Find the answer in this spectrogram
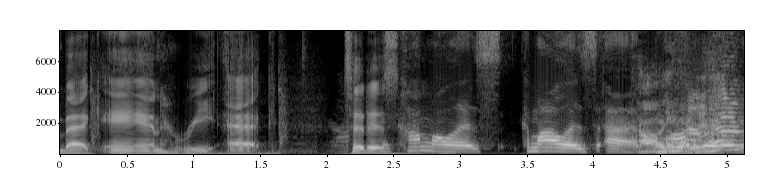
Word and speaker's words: Kamala: running for president I thought it always was Cala Harris now once she said it it's Kamala Harris so I'm with it now we about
